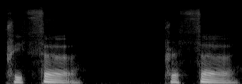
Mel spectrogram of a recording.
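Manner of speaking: prefer, prefer, with the second syllable stressed. Shown as a demonstration. Teacher modelling the stressed syllable. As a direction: repeat prefer, hitting FER both times. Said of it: "the syllable which we stress".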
